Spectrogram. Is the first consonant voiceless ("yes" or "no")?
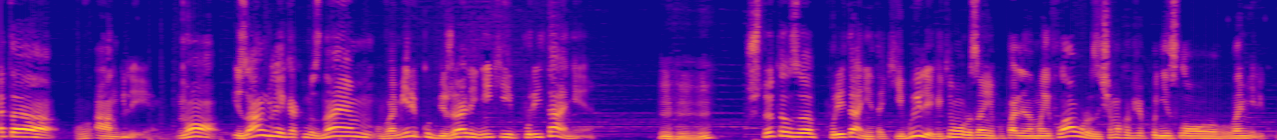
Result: yes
